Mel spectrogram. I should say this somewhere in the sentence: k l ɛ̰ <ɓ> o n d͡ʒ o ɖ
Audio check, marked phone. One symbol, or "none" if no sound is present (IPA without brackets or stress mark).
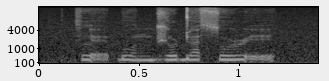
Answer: ɓ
